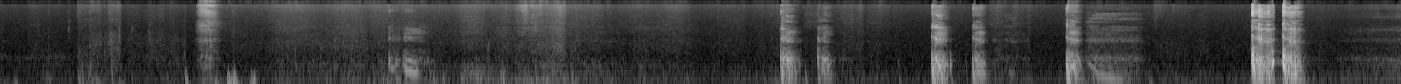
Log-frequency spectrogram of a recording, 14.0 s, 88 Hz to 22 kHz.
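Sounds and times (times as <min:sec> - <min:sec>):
girl coughing: 0:03.9 - 0:04.3, 0:07.8 - 0:08.4, 0:09.3 - 0:10.0, 0:10.7 - 0:11.1, 0:12.5 - 0:13.1.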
